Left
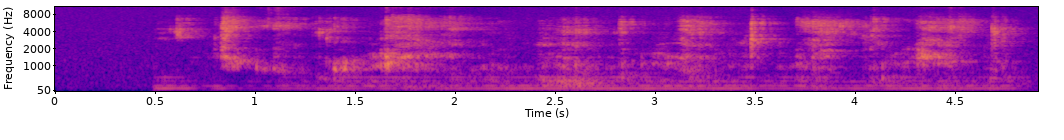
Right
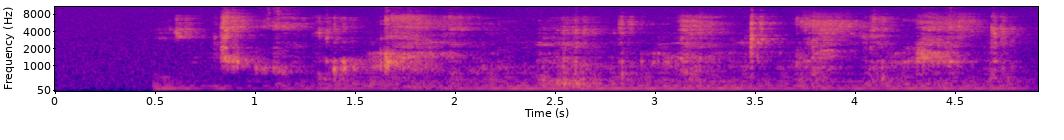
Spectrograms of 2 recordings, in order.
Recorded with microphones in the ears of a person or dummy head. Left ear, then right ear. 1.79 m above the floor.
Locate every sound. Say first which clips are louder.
0.5 s chewing: even; 20° right (ahead or behind), 3 m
